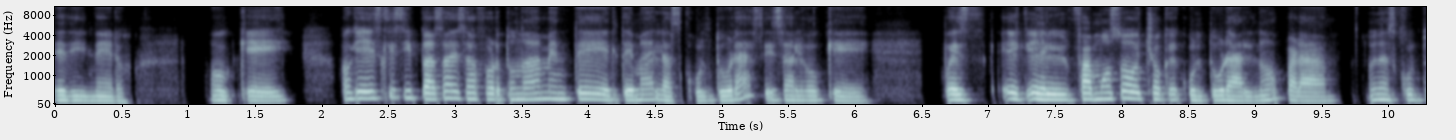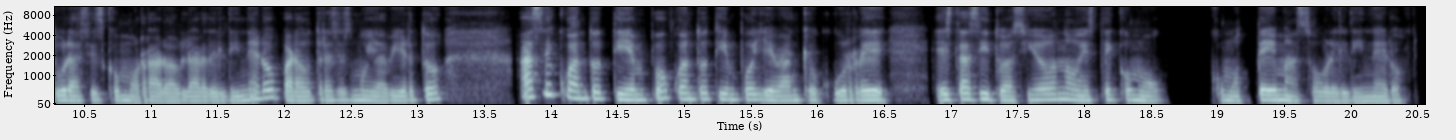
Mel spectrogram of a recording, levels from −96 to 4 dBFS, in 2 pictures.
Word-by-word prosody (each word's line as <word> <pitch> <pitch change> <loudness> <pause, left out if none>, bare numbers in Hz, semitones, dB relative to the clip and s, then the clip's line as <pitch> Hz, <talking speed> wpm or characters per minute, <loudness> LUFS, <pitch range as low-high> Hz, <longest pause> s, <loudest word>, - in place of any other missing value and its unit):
De 165 - +5
dinero. 150 -3 0 0.6
Okey. 155 -1 0 0.3
Okey, 230 +2 +3
es 235 0 0
que - - -5
sí 250 -1 -3
pasa 210 +1 +3
desafortunadamente, 205 -1 +1
el 175 - -1
tema 170 +2 +3
de - - -2
las 155 -3 -1
culturas 160 - 0
es 165 - -3
algo 160 0 0
que, 145 -2 -2 0.5
pues, 180 -1 +3
el, 205 -4 +2
el 185 -3 +6
famoso 210 +3 +4
choque 195 -3 -1
cultural, 160 -2 +2
¿no? 170 +3 -2
Para 150 -2 0 0.2
unas 180 -1 0
culturas 170 -3 -1
es - - -6
como 160 -3 -3
raro 145 -1 -1
hablar 145 +1 -2
del 140 -1 -2
dinero, 175 - -1
para 150 -1 +1
otras 160 +1 -4
es 165 0 -5
muy 165 -2 0
abierto. 155 +7 -1 0.6
¿Hace 370 -2 +3
cuánto 225 -4 0
tiempo, 180 +2 +1
cuánto 205 -1 -1
tiempo 185 -2 -1
llevan 165 -2 0
que 170 - -5
ocurre 165 +1 +1 0.3
esta 185 +2 +1
situación 180 0 -1
o 175 -2 0
este 165 +1 -3
como 165 -4 -3 0.3
como 155 -1 -4
tema 170 -1 +3
sobre 145 -1 -4
el 140 - -3
dinero? 140 0 -4
170 Hz, 165 wpm, -21 LUFS, 155-195 Hz, 0.6 s, el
